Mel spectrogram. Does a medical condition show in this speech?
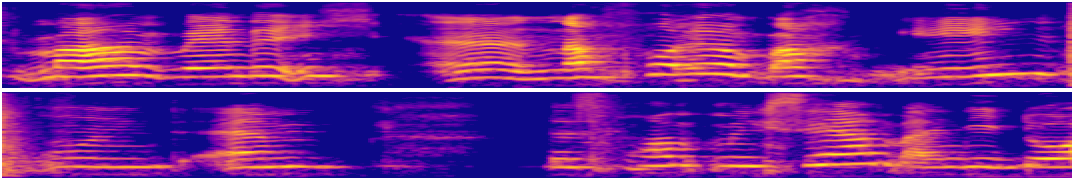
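Yes: ataxia; ataxia affecting hands and fingers.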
